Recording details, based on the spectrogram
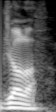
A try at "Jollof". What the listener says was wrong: Don't say it too quick. We talk slow.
